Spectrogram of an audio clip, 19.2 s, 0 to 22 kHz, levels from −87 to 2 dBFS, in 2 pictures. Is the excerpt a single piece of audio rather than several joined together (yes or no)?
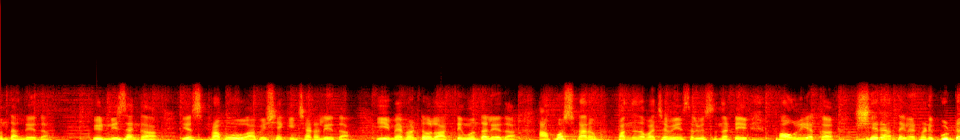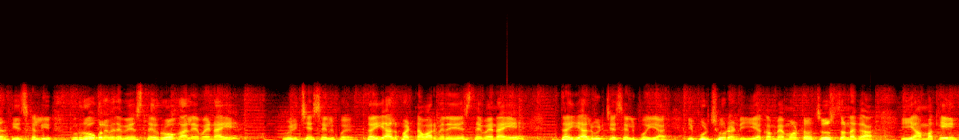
yes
